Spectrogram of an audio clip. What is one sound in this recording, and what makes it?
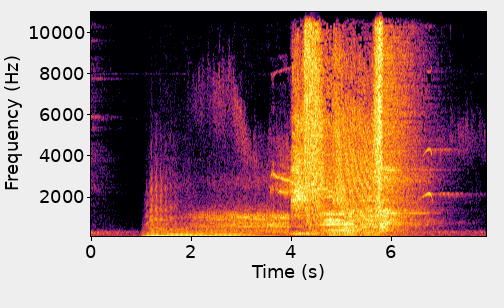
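A magic spell swells with a deep hum and a bright shimmer.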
